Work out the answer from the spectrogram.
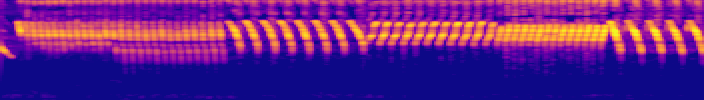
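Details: Canary singing with fast rhythmic trills of high repeated notes, shifting between rapid buzzy rolls and slower descending whistled syllables, steady and loud throughout.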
